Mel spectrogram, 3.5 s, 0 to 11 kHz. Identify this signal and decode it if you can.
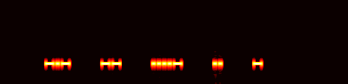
Morse code, heard as a keyed tone, about 47 wpm, spaced as for 21 wpm, 700 Hz. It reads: KM4IT
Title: USA Call Signs - 4x Character Spacing - 45wpm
